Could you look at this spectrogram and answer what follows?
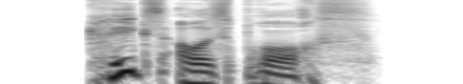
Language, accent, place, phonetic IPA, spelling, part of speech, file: German, Germany, Berlin, [ˈkʁiːksʔaʊ̯sˌbʁʊxs], Kriegsausbruchs, noun, De-Kriegsausbruchs.ogg
- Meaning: genitive of Kriegsausbruch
